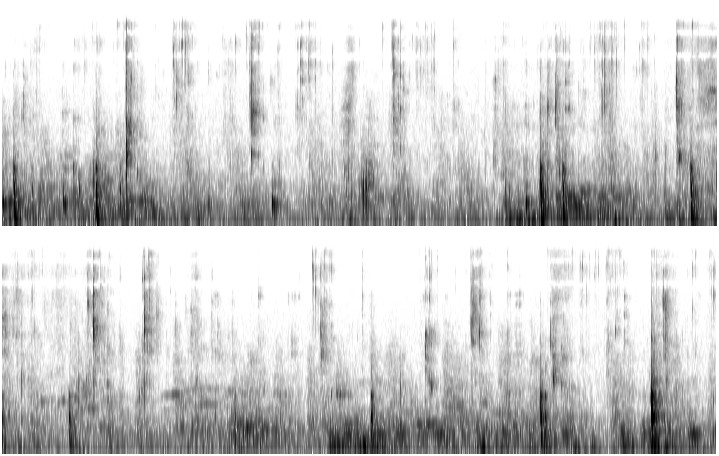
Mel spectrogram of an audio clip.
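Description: Close-up eating sounds: chewing of soft khichuri and egg curry, with frequent short wet smacks and clicks from the mouth and from fingers mixing the food on a steel plate, the loudest click near the end.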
